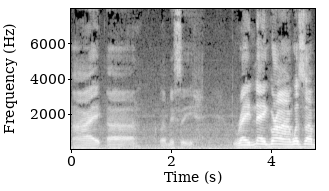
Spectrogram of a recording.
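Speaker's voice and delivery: normal talking voice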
